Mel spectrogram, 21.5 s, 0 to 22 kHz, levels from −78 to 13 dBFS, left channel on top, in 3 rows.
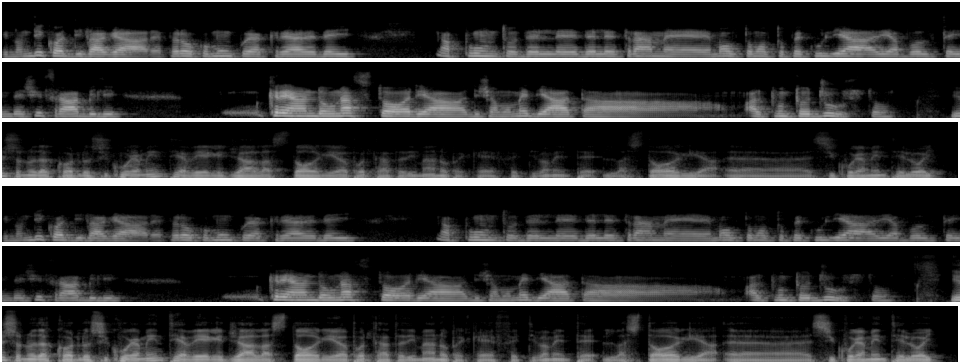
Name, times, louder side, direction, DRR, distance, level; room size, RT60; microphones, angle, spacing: voice 1, 0.0-2.6 3.3-8.1 8.8-13.9, left 5 dB, 70° left, 0.4 m, -28 dB
voice 2, 14.0-21.3, right 5 dB, 90° right, 0.4 m, -28 dB
7.1 x 5.1 x 5.0 m
head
